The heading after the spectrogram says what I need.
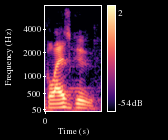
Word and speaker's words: Glasgow: Now, I have lived in Scotland, and you actually pronounce it Glasgow.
